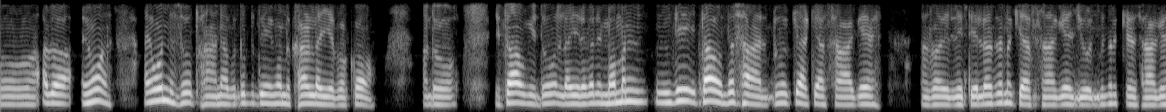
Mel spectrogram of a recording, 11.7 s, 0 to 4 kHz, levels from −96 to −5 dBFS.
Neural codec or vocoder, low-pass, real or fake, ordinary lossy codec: codec, 16 kHz, 8 kbps, FunCodec, trained on LibriTTS, 25 frames a second; 3.6 kHz; fake; none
